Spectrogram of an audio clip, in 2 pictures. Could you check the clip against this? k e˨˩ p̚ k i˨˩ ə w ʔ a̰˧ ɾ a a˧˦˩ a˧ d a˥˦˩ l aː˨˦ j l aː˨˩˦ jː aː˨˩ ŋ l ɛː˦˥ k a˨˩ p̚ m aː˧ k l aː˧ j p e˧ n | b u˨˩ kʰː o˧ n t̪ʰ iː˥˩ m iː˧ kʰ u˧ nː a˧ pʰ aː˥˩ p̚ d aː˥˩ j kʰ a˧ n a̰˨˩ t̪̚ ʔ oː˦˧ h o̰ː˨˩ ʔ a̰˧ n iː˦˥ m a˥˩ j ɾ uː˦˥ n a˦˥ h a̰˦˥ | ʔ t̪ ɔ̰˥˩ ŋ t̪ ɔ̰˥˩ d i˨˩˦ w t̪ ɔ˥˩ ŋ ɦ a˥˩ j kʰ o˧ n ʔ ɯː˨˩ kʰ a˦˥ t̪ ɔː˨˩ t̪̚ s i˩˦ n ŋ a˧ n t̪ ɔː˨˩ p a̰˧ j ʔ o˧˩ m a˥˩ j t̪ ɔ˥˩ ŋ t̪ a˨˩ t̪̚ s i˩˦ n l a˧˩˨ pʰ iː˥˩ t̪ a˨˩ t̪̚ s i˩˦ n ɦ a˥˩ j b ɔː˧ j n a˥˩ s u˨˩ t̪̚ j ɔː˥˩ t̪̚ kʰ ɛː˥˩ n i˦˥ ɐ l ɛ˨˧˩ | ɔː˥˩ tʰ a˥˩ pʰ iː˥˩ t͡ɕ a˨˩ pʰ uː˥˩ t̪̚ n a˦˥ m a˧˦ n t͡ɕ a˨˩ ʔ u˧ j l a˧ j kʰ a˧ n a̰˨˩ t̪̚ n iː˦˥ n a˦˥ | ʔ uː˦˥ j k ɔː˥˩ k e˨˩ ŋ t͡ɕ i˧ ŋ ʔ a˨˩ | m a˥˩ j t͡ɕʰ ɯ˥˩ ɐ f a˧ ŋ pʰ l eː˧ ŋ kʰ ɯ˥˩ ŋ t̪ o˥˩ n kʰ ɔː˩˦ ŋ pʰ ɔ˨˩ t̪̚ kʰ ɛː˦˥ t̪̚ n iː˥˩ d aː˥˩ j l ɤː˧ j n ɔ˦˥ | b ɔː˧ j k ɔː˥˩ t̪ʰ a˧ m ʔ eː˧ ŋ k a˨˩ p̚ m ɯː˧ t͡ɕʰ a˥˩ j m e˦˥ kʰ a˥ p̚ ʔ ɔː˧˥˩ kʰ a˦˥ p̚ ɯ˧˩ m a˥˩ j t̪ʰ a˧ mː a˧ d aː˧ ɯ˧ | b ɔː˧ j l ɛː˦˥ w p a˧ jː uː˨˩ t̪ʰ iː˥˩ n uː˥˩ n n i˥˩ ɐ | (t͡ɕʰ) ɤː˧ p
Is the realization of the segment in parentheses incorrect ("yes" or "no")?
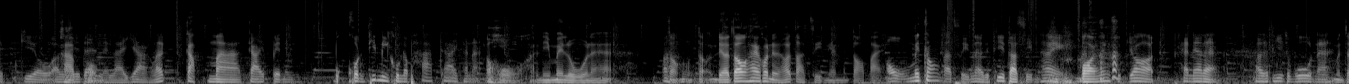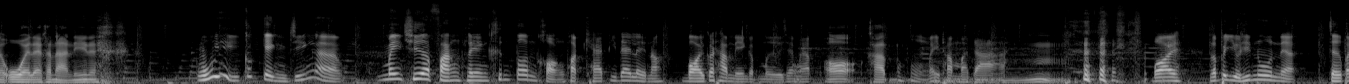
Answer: yes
